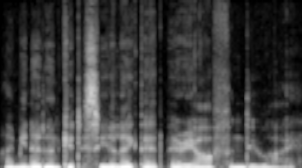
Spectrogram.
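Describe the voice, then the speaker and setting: A performer voicing a smug, mocking young male roommate in an ASMR roleplay, with a breathy, husky voice that often slips into a whisper and a condescending, taunting drawl. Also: low voice, brisk, dark tone. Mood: smug teasing. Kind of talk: ASMR roleplay, slow teasing monologue.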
